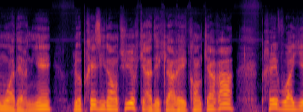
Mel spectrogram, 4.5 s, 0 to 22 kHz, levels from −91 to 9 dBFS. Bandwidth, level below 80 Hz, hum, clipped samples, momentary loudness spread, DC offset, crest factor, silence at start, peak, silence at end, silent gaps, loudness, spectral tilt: 13 kHz; -54 dBFS; none; under 0.1%; 6 LU; under 0.1%; 14 dB; 0 s; -6 dBFS; 0 s; none; -21 LUFS; -7 dB/octave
